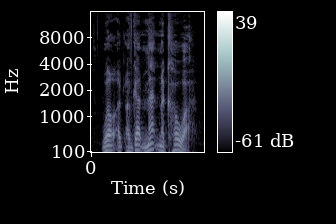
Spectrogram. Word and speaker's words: Nakoa: There's also a fellow named Nokia, I think, that you appear with a lot. Or do I have the name wrong? Um, who am I thinking of? Well, I've got Matt Nakoa.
